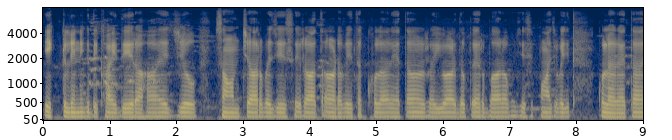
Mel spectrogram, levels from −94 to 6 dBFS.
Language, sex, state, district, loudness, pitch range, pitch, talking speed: Hindi, male, Uttar Pradesh, Lalitpur, -22 LUFS, 110-115 Hz, 115 Hz, 200 wpm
